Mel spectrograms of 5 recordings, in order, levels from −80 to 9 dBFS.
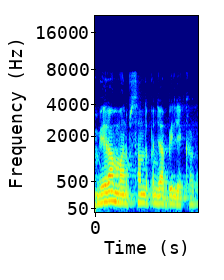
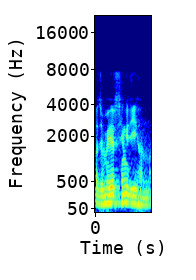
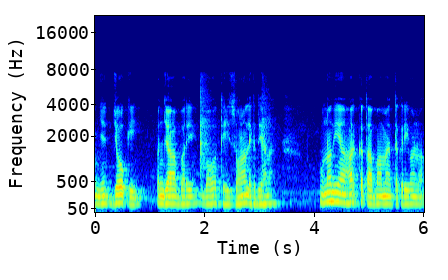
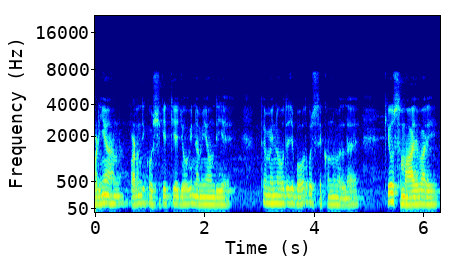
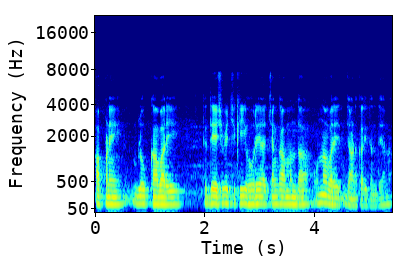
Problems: none marked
